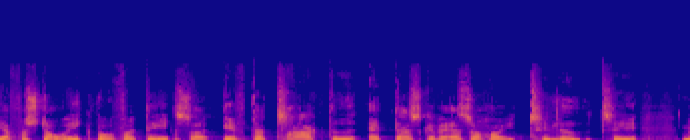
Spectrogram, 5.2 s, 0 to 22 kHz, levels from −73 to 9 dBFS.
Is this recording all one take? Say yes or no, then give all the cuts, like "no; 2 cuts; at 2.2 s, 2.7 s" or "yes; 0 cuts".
no; 1 cut; at 1.3 s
